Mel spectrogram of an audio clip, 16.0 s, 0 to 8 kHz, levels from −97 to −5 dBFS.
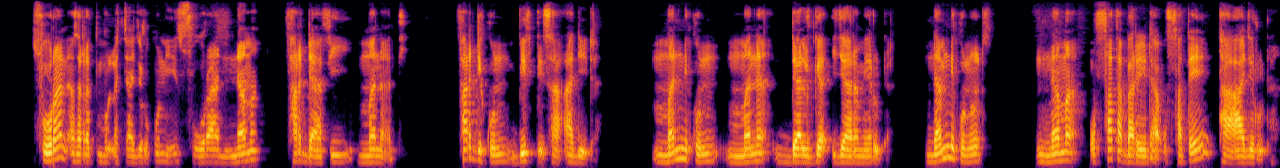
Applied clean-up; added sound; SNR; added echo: none; none; none; none.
